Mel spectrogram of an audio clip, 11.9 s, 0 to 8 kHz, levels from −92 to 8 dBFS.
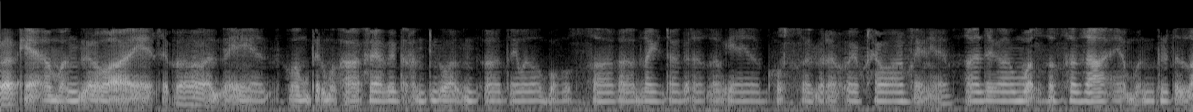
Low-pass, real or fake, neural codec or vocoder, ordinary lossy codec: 7.2 kHz; fake; autoencoder, 22.05 kHz, a latent of 192 numbers a frame, VITS, trained on many speakers; AAC, 16 kbps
